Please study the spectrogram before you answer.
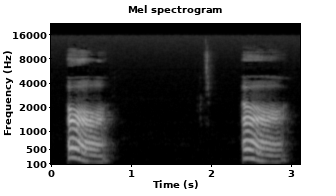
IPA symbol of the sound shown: ər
